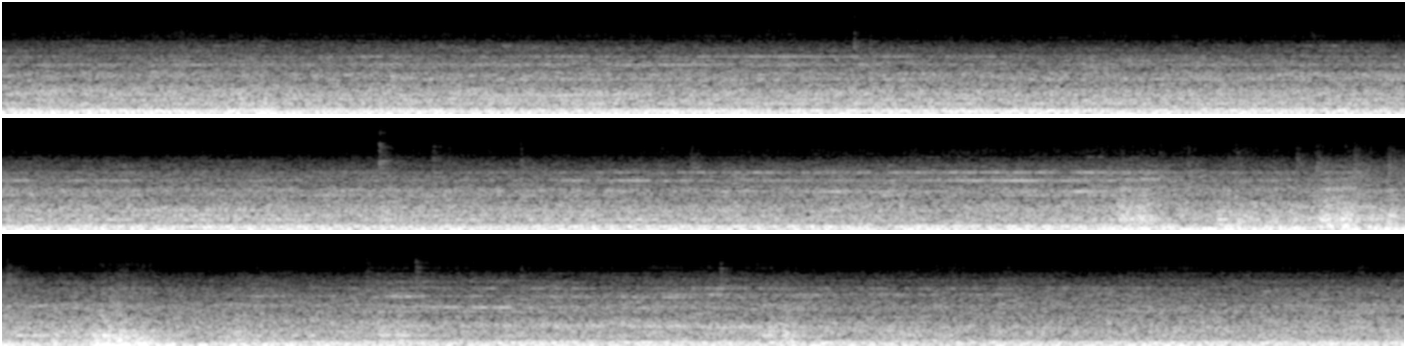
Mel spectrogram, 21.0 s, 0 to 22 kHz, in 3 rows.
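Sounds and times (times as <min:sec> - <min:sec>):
train knocks: 0:00.0 - 0:05.6, 0:08.4 - 0:19.3
train wheels rumbling on rail: 0:00.0 - 0:21.0.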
